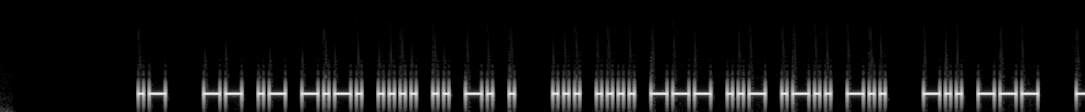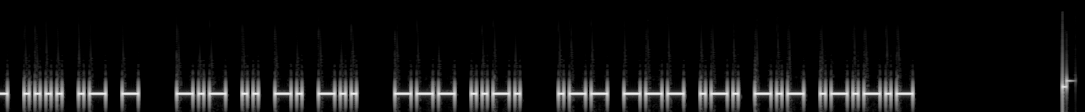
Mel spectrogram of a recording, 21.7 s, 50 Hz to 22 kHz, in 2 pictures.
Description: Morse code, heard as a keyed tone, about 22 wpm, 700 Hz. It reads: A MACHINE SHOULD DO THAT KIND OF WORK.
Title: Sentences from Top 1000 Words - Review Part 2 - 22wpm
